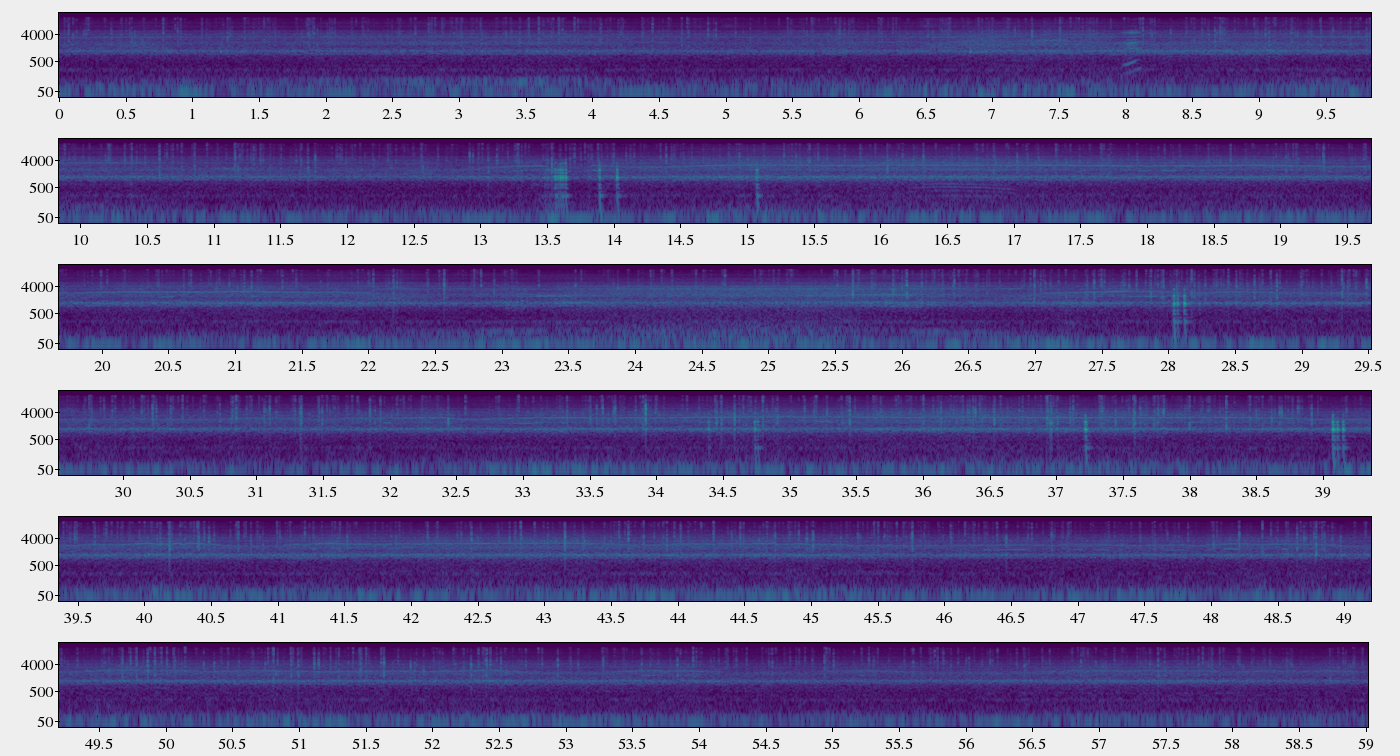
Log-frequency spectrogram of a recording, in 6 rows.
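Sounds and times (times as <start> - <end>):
constant whistling tone: 0.0 - 59.0.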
